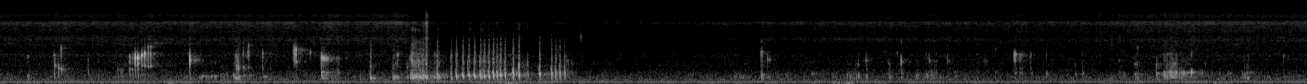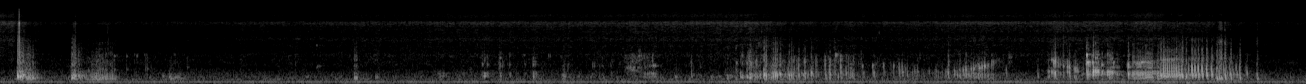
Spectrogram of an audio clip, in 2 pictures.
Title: Me stomach growling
